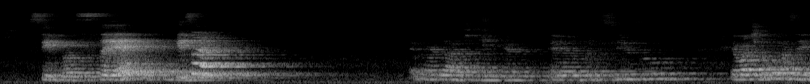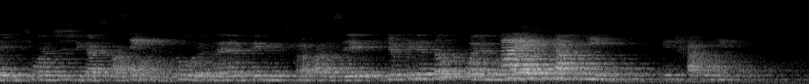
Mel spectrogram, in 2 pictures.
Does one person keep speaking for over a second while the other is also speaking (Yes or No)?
No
